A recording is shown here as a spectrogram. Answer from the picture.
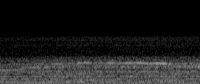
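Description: A steady background hum with faint held tones, one of them sounding near the middle.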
